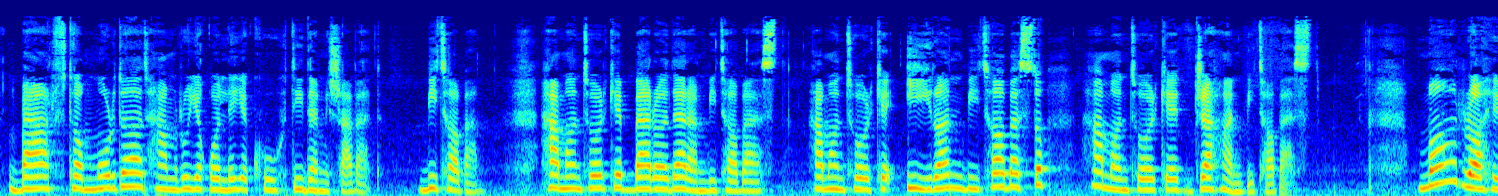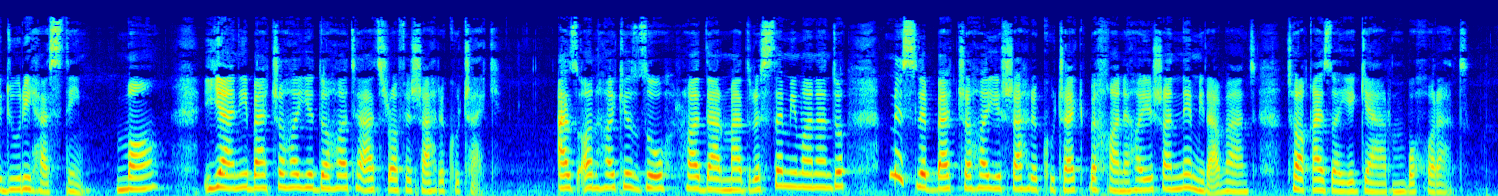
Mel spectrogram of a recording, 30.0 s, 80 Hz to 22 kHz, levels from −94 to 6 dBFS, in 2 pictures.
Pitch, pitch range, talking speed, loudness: 225 Hz, 195-245 Hz, 120 wpm, -26 LUFS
